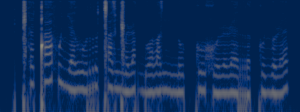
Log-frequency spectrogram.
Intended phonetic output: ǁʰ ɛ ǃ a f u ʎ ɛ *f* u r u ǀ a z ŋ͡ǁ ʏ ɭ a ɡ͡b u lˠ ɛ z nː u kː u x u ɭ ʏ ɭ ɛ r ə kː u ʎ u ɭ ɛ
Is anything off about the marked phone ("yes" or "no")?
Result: yes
